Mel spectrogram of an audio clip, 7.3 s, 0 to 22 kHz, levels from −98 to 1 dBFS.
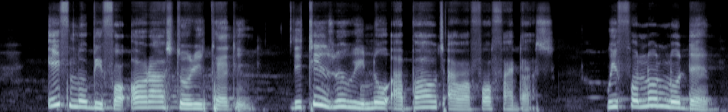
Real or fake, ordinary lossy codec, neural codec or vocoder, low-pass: fake; none; autoencoder, 48 kHz, 128 numbers a frame, DAC-VAE, trained on Japanese speech; none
